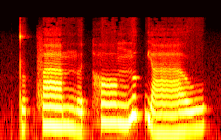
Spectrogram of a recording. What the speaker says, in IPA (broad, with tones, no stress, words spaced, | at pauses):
t̪ʊ˨k̚ faː˧mn̪ɵ˨˥t̚ hɔː˧ŋn̪ʊ˥k̚jaː˨˧w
